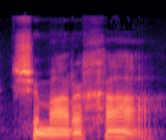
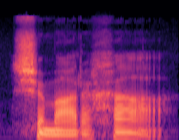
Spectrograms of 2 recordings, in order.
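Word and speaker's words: שְׁמָרְךָ: This is pronounced shemarecha, shemarecha.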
